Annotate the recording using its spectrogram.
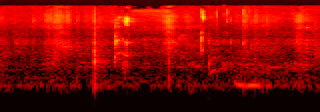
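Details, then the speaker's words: Hiccups in a girl, who sounds like a squeaky toy: a few short, sharp gulping catches with faint vocal sounds in a quiet room. "Oh, honey. Got the hiccups."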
